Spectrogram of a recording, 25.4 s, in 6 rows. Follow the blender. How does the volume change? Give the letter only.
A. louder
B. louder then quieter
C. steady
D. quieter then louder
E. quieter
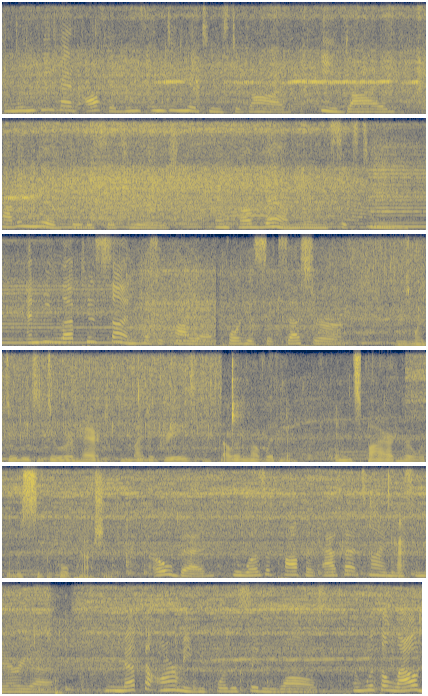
E.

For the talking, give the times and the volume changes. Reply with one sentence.
You can hear the talking from 0.0 to 25.3 s, at a steady volume.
